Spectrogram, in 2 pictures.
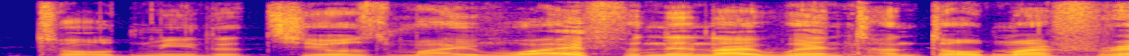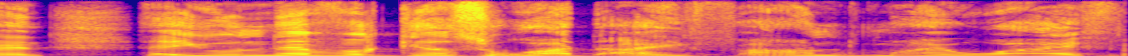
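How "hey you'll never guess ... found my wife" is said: mock excited. Retelling guy telling his friend.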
